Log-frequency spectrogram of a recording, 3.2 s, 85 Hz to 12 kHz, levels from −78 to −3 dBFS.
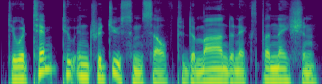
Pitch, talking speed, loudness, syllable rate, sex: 110 Hz, 165 wpm, -18 LUFS, 5.8 syllables/s, male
